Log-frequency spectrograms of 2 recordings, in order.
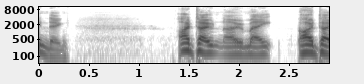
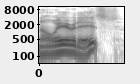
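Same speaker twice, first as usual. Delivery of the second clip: ordinary talk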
